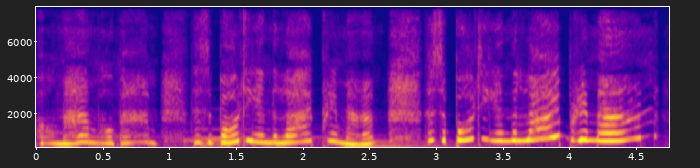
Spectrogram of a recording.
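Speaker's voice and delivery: gasping, breathless, hysterical panic, very high and rising. Reading a story aloud, narrator voices a character reporting a body: breathless and hysterical. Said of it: "breathless and hysterical".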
